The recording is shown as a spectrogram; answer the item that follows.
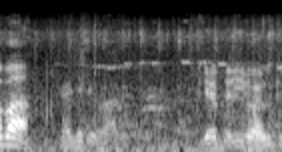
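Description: A pigeon cooing softly, a low murmuring call, after a brief spoken word at the start.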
